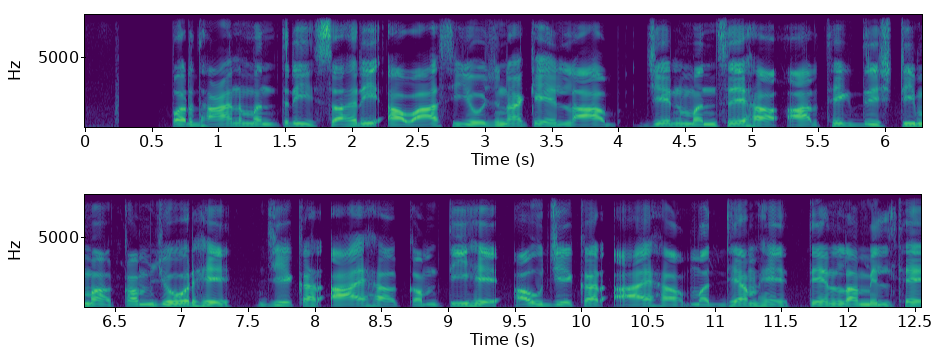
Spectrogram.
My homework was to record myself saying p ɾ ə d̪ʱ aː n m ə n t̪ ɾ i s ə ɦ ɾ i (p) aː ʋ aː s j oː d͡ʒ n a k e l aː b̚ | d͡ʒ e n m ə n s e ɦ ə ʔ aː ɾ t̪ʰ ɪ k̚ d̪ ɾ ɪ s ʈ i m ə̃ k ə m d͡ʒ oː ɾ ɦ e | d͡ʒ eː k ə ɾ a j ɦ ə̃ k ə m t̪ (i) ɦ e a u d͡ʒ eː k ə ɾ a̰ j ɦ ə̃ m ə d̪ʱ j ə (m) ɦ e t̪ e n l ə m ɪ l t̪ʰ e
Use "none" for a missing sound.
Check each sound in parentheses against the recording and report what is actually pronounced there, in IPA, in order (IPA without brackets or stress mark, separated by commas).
ʔ, i, m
